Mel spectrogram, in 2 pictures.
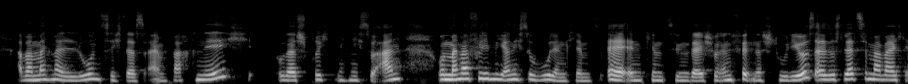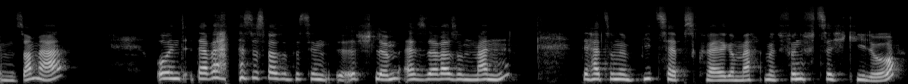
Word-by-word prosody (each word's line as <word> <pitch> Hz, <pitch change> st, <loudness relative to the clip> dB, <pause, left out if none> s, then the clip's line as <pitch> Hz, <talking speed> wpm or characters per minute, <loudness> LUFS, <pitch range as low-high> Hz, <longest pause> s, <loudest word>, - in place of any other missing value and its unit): aber 200 Hz, 0 st, 0 dB
manchmal 215 Hz, -2 st, +1 dB
lohnt 230 Hz, +6 st, 0 dB
sich 190 Hz, -6 st, -11 dB
das 165 Hz, -1 st, -3 dB
einfach 185 Hz, +4 st, -7 dB
nicht 315 Hz, -, 0 dB, 0.3 s
oder 195 Hz, -1 st, +1 dB
spricht 220 Hz, +3 st, -7 dB
mich 190 Hz, -1 st, -9 dB
nicht 195 Hz, 0 st, -7 dB
so -, -, -5 dB
an. 245 Hz, +5 st, +2 dB, 0.3 s
Und 230 Hz, 0 st, +5 dB
manchmal 255 Hz, +3 st, +6 dB
fühle 260 Hz, 0 st, +1 dB
ich 245 Hz, -, +3 dB
mich 235 Hz, -3 st, +3 dB
auch -, -, +1 dB
nicht 230 Hz, -1 st, -1 dB
so 220 Hz, -4 st, -2 dB
wohl 215 Hz, 0 st, +2 dB
in 165 Hz, -2 st, -5 dB
Klimm 165 Hz, +1 st, -7 dB, 0.2 s
äh, 200 Hz, -4 st, +5 dB
in 185 Hz, 0 st, -2 dB
Klimmzügen, 185 Hz, -2 st, -6 dB
sage 170 Hz, -1 st, +2 dB
ich 170 Hz, -, -9 dB
schon, 190 Hz, +1 st, -6 dB
in 205 Hz, +2 st, 0 dB
Fitnessstudios. 195 Hz, +6 st, 0 dB
Also, 220 Hz, -, +3 dB
das 225 Hz, +1 st, -5 dB
letzte 240 Hz, +1 st, +1 dB
Mal 230 Hz, -2 st, +2 dB
war 210 Hz, -1 st, +2 dB
ich 205 Hz, -, -8 dB
im 190 Hz, -2 st, -6 dB
Sommer 250 Hz, -, +3 dB, 1.0 s
und 270 Hz, -2 st, +2 dB
da 260 Hz, 0 st, +5 dB
war 310 Hz, -, +4 dB, 0.2 s
das 310 Hz, -2 st, -2 dB, 0.2 s
war 270 Hz, -1 st, +4 dB
so 250 Hz, -, -4 dB
'n 225 Hz, -, -5 dB
bisschen, 240 Hz, -1 st, -3 dB
äh, 215 Hz, +4 st, -2 dB
schlimm. 240 Hz, +2 st, 0 dB
Also, 230 Hz, 0 st, -1 dB
da 240 Hz, 0 st, +4 dB
war 250 Hz, 0 st, +6 dB
so 235 Hz, 0 st, -1 dB
ein 220 Hz, -1 st, +1 dB
Mann, 225 Hz, +1 st, +3 dB, 0.8 s
der 240 Hz, -, 0 dB
hat 245 Hz, 0 st, +3 dB
so 245 Hz, -, -2 dB
'ne 240 Hz, -2 st, +4 dB
Bizepscurl 210 Hz, -4 st, -1 dB
gemacht 200 Hz, +1 st, -1 dB
mit 210 Hz, -2 st, -1 dB
50 240 Hz, -1 st, -1 dB
Kilo 180 Hz, -7 st, +1 dB
220 Hz, 215 wpm, -24 LUFS, 195-245 Hz, 1.0 s, manchmal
